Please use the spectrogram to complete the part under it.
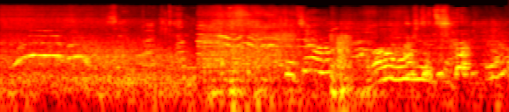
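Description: Young children squeal and shout excitedly nearby.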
